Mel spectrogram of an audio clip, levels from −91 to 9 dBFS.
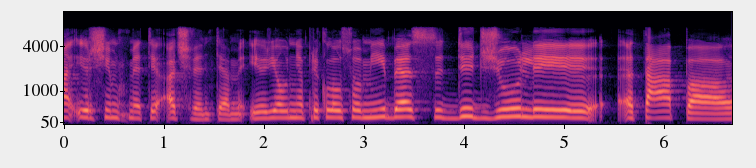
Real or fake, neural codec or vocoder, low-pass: real; none; 7.2 kHz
